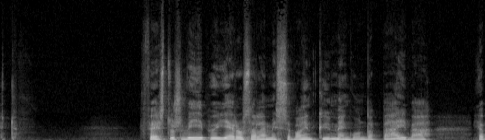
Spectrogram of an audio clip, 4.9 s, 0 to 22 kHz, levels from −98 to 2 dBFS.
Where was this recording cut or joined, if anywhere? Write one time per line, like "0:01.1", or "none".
none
